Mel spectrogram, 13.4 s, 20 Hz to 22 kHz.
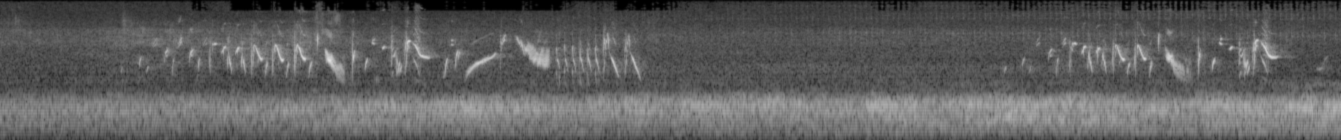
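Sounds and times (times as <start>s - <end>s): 
low background noise: 0.0s - 13.4s
European Goldfinch twittering calls: 1.2s - 6.5s, 10.1s - 13.4s.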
